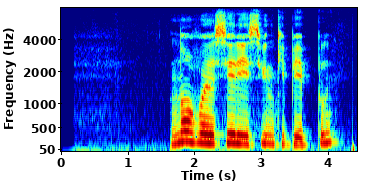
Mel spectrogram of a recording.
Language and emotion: Russian, neutral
